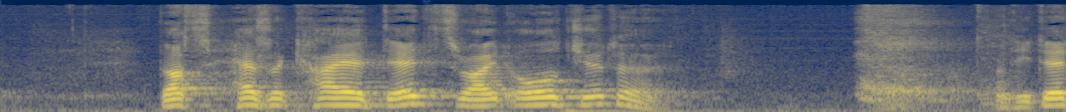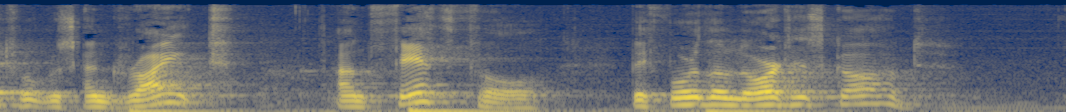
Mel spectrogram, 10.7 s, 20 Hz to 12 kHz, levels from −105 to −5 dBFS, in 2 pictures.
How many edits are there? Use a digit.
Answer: 1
